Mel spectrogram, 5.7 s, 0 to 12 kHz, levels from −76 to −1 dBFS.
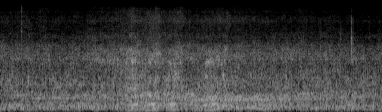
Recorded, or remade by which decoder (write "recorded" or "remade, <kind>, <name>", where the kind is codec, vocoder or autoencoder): remade, codec, HILCodec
